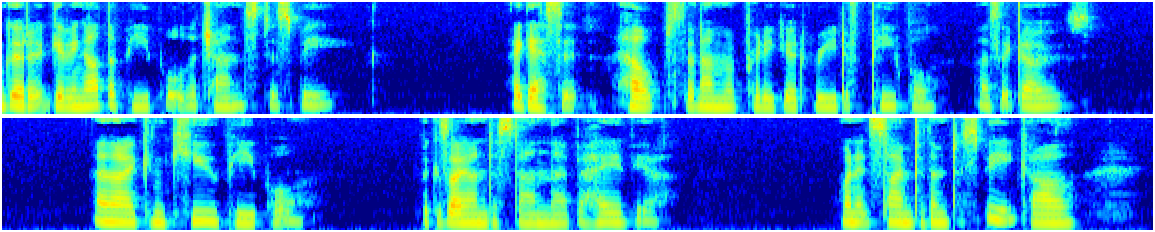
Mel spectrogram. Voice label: conversation whitenoise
